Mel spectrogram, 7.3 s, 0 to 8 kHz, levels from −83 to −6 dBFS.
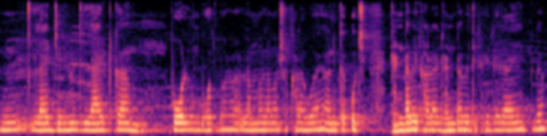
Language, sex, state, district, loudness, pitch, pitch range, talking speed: Hindi, male, Bihar, Vaishali, -19 LUFS, 145 Hz, 145-150 Hz, 230 wpm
